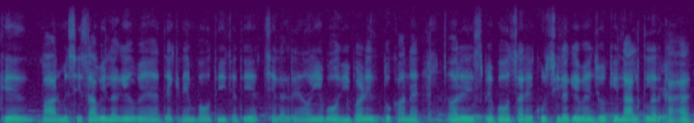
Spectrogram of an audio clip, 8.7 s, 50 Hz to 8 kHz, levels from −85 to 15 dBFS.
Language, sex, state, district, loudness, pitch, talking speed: Hindi, male, Bihar, Supaul, -33 LUFS, 145 Hz, 260 wpm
